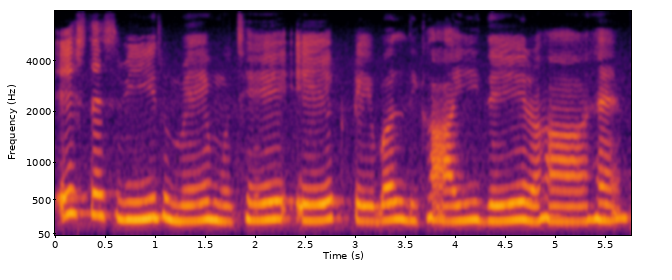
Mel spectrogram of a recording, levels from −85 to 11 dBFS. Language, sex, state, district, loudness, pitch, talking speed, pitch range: Hindi, female, Madhya Pradesh, Katni, -12 LUFS, 230 Hz, 105 wpm, 215-245 Hz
